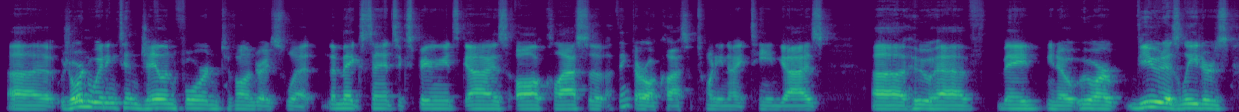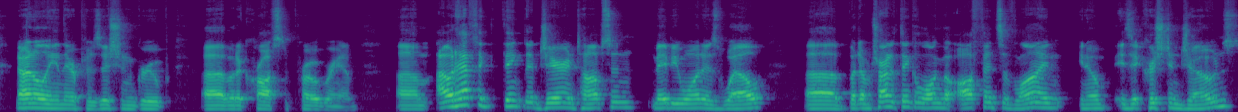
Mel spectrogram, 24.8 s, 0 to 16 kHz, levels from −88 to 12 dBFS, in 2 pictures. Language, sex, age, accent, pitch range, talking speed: English, male, 20-39, American, 120-150 Hz, 185 wpm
